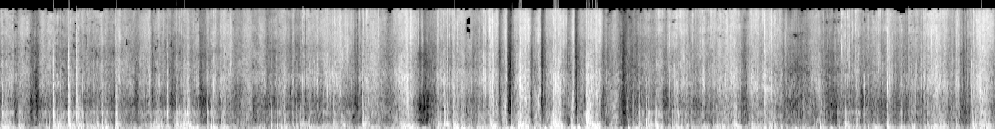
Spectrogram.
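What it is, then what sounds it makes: Foam microphone windscreen being scratched and squeezed. Fingertips and short nails scratch a fuzzy black foam windscreen on a Blue Yeti microphone while palms squeeze it. The result is a close, continuous, muffled rubbing and crackling dominated by deep low rumble, with rapid scratchy bursts and almost no high content.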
